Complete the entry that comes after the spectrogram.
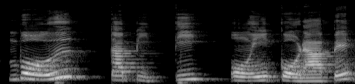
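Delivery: MBO'Y TAPITI OĨ KORÁPE very slow, stressed syllables stretched; stressed syllable demonstration. Shown as a demonstration. Teacher reads for students to hear accents, slow stressed demonstration. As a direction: read word by word, lengthening each accent. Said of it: "Dónde pronuncio con mayor intensidad".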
